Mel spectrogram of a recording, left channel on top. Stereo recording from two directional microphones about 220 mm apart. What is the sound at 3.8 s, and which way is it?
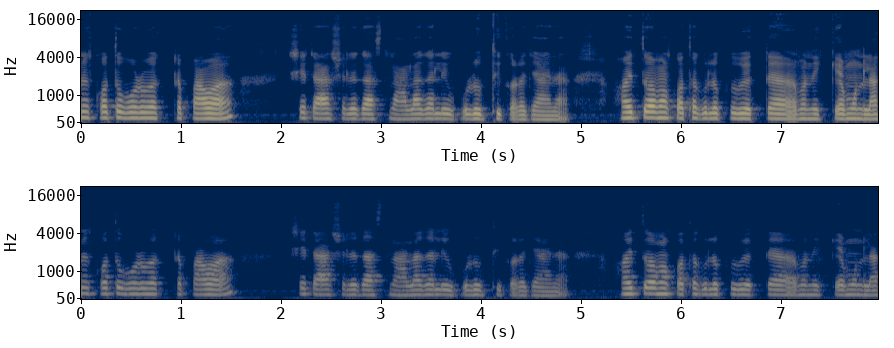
Speech, 45° left (ahead or behind).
